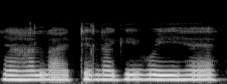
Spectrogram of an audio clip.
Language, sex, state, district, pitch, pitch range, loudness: Hindi, female, Jharkhand, Palamu, 220 Hz, 215-225 Hz, -10 LUFS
